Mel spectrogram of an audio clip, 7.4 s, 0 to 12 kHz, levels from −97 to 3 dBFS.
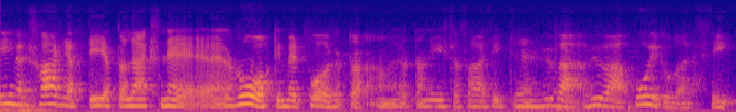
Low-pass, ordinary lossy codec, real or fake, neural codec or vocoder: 10.8 kHz; Opus, 32 kbps; real; none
